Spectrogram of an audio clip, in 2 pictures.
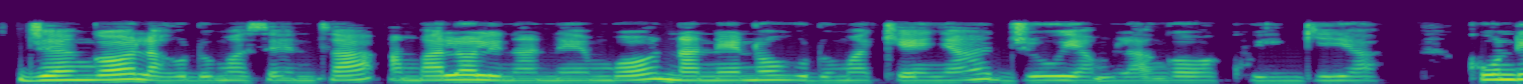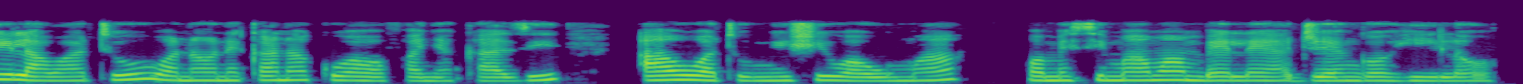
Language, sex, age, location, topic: Swahili, female, 36-49, Kisumu, government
